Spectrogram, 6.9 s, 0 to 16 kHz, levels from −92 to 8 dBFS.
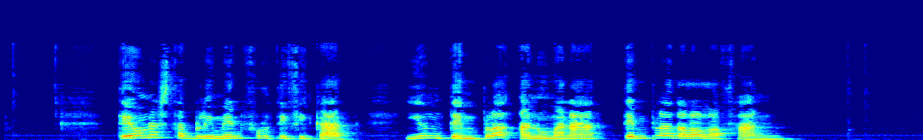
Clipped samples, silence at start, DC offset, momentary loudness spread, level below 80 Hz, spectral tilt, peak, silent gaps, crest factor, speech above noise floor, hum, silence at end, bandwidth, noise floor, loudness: under 0.1%; 0.9 s; under 0.1%; 10 LU; -74 dBFS; -6 dB/octave; -6 dBFS; none; 20 dB; 50 dB; none; 1 s; 11 kHz; -74 dBFS; -24 LUFS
